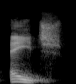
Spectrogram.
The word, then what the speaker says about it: H: You need to know the pronunciation of the letters of the English language. Like, for example, some people say itch. Okay, this is not itch, it's H.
